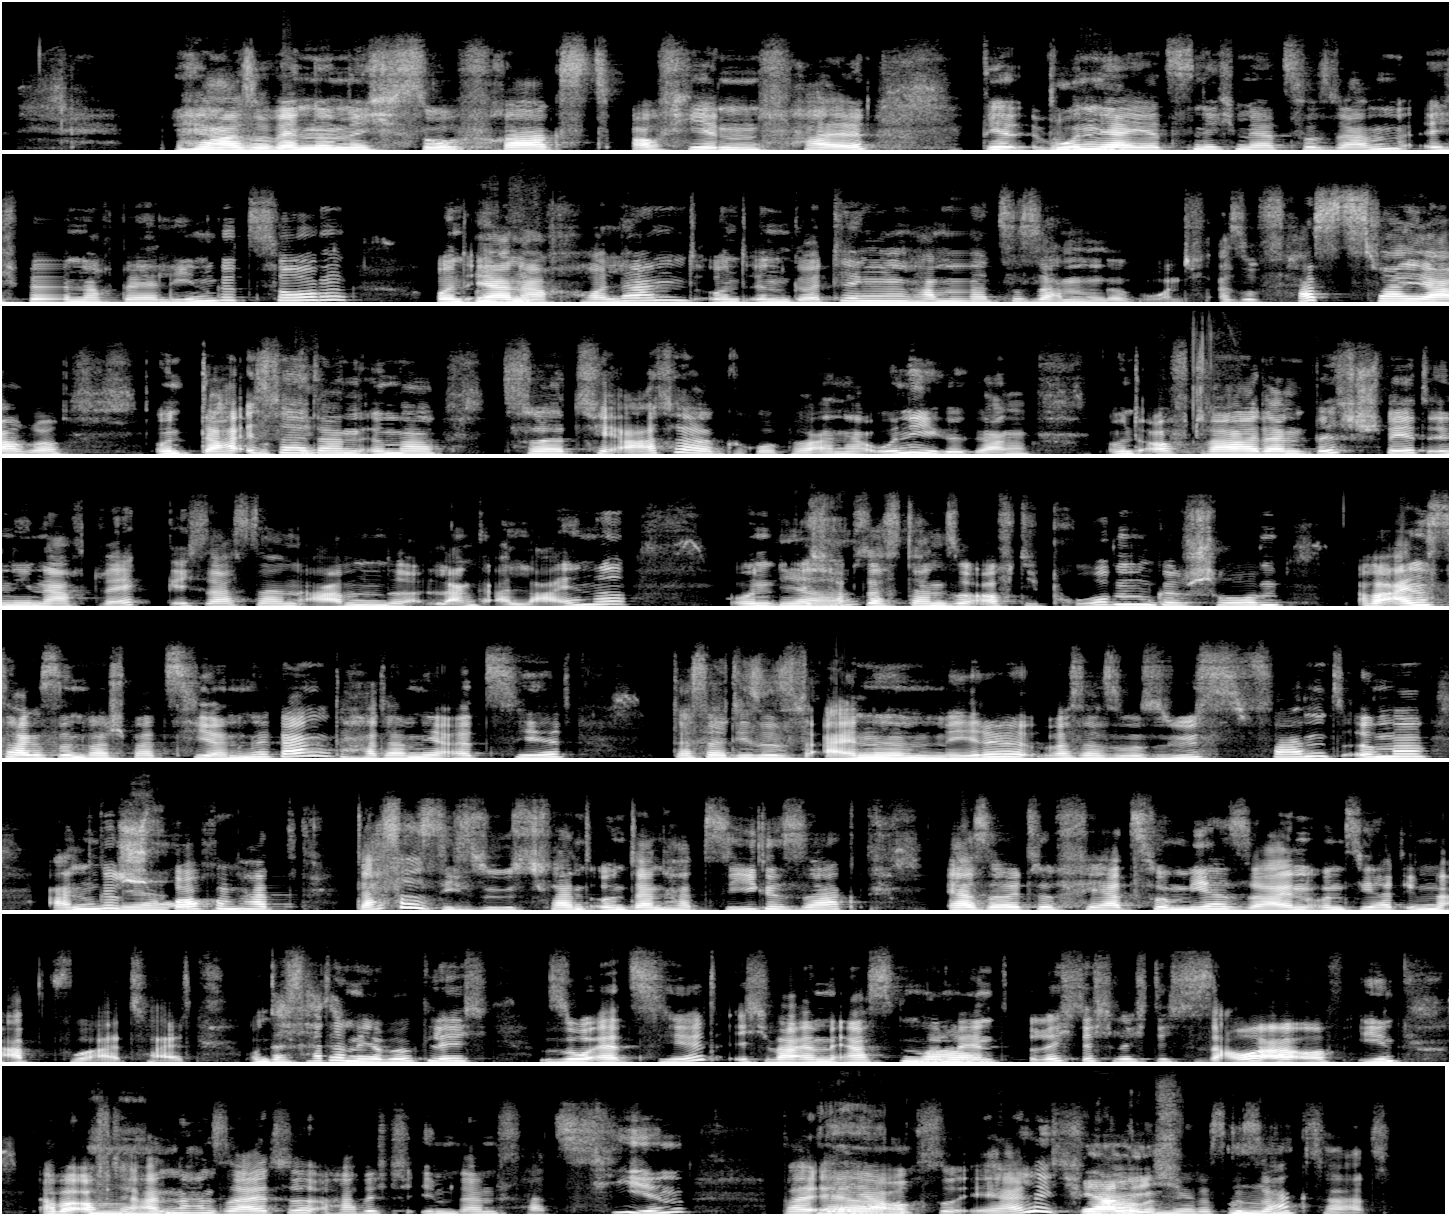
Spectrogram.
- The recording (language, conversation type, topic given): German, advice, Wie empfindest du deine Eifersucht, wenn dein Partner Kontakt zu seinen Ex-Partnern hat?
- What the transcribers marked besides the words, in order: distorted speech; other background noise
